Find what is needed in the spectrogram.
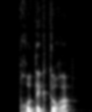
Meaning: protectorate
- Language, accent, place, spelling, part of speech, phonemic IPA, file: French, France, Lyon, protectorat, noun, /pʁɔ.tɛk.tɔ.ʁa/, LL-Q150 (fra)-protectorat.wav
